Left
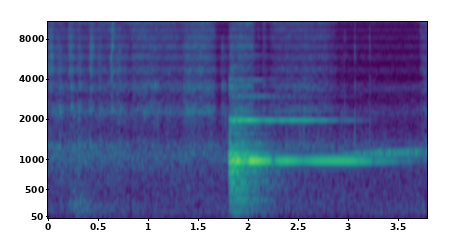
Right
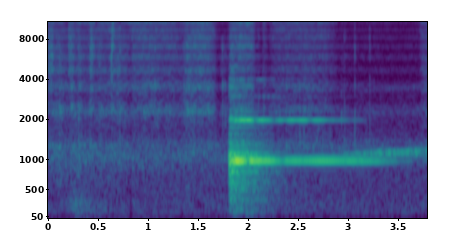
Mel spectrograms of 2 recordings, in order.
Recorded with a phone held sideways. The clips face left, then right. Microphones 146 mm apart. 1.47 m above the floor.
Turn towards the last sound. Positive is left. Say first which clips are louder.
# right 3 dB
turn(degrees=-5)  # may be behind; listen again after turning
